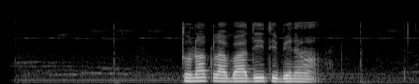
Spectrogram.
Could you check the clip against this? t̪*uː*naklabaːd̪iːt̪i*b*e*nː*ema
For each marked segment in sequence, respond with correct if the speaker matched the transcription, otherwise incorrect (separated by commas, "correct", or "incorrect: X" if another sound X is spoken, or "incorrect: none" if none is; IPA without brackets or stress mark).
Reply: incorrect: u, correct, incorrect: n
